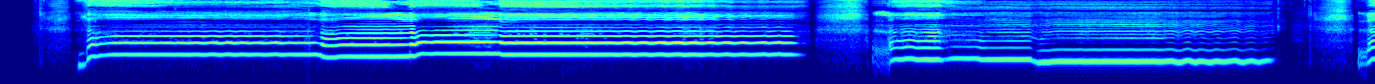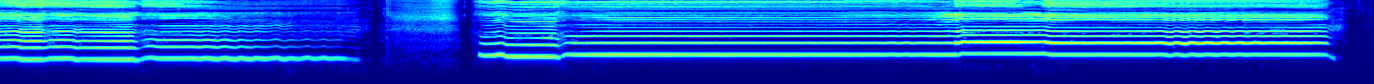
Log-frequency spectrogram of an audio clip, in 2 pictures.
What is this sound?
Katy Sings LaaOooAaa
Katy, female vocalist singing melisma style. Will sound great with some reverb.
female, singing, ahh, melisma, la, vocal, ooo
